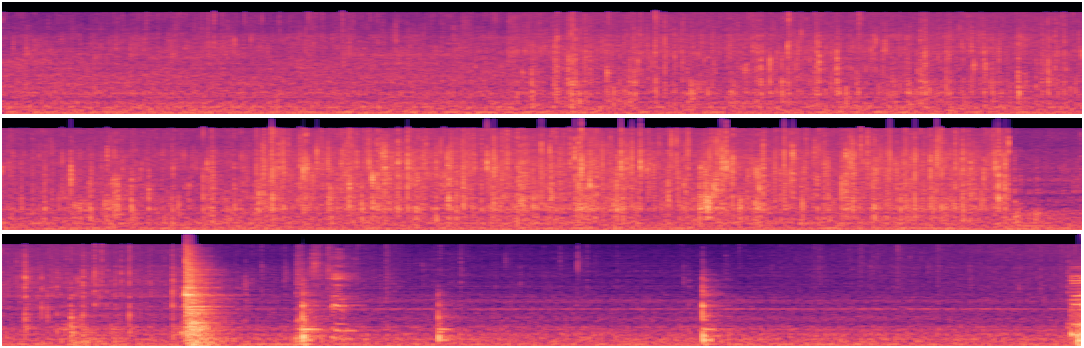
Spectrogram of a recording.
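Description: Gyoza sizzling and frying in a non-stick pan with potato-starch water, the sizzle building and then cutting off abruptly about ten seconds in. A few sharp knocks follow, the first of them the loudest sound in the stretch.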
